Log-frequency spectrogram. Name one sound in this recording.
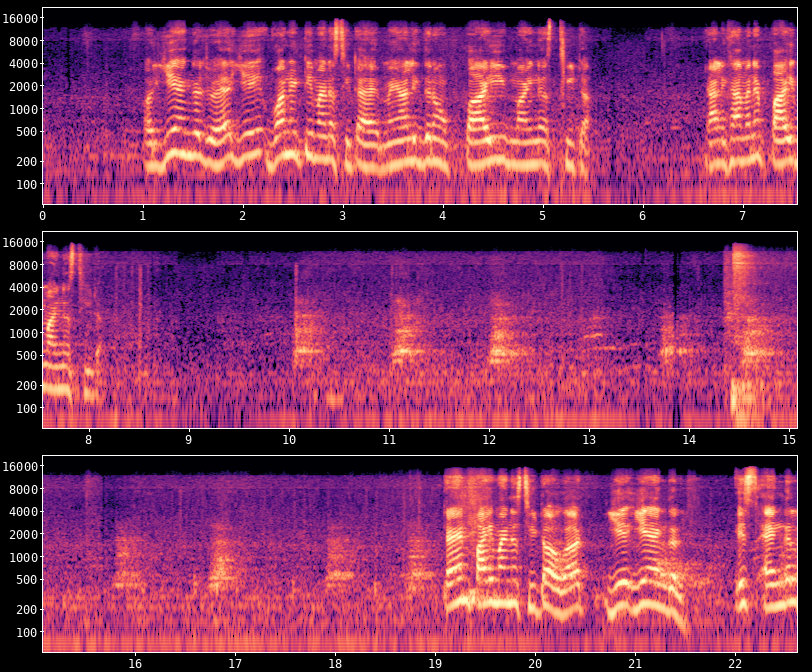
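A young man speaks clearly and calmly, as if teaching, close by.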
